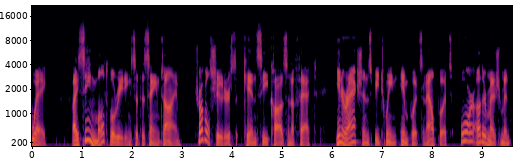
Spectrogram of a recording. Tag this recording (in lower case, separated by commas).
speech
